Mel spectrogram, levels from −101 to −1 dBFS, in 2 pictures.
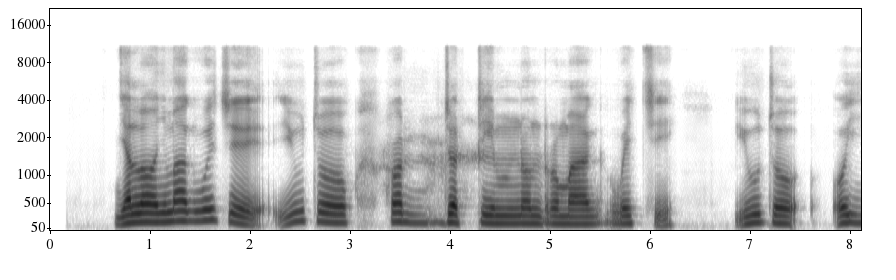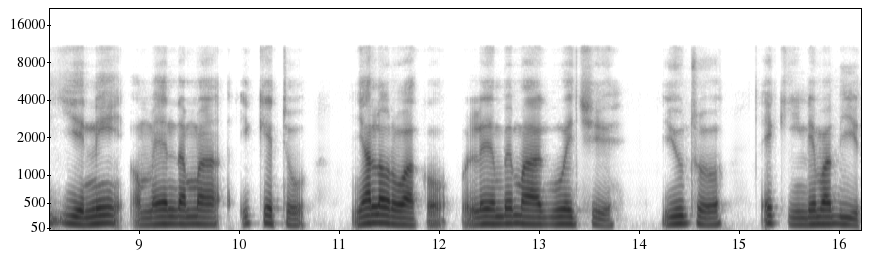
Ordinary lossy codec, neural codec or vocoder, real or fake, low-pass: none; codec, 24 kHz, 1.2 kbps, DualCodec; fake; 10.8 kHz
